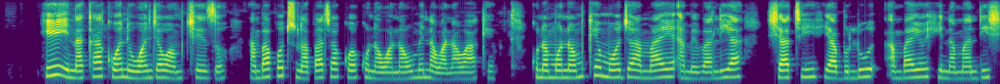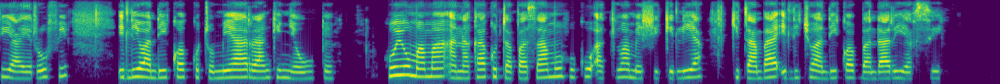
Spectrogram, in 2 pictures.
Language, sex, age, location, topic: Swahili, female, 18-24, Nakuru, government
